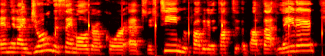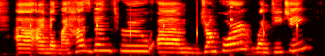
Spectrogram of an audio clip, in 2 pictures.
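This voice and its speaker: Her fairly high voice moves through very wide pitch swings as the woman speaks at a moderate pace. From Quebec, Montreal. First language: French. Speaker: former drummer, percussionist. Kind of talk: interview.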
